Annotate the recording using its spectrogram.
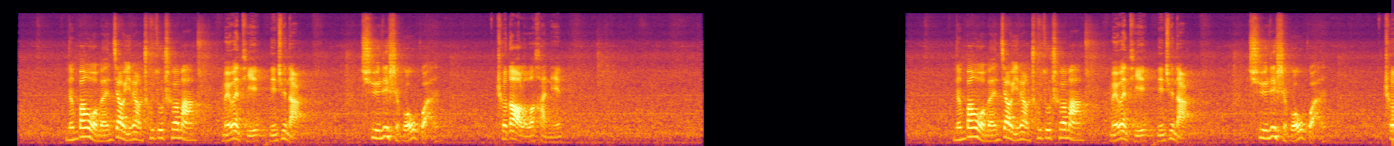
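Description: A young man asks a question calmly, close by.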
